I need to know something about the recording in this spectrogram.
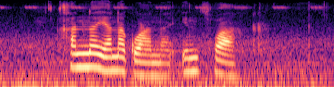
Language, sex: Southern Sotho, female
